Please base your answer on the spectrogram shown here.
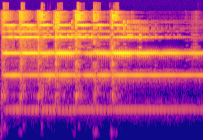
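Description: Small bell rung in a quick series of bright metallic dings, about half a dozen strikes that leave a ringing tone decaying at the end, loud and close with no talk.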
